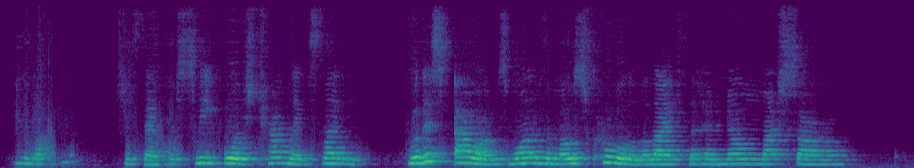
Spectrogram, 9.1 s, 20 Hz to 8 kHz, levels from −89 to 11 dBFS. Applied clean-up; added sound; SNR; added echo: neural separator model SepFormer DNS4.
